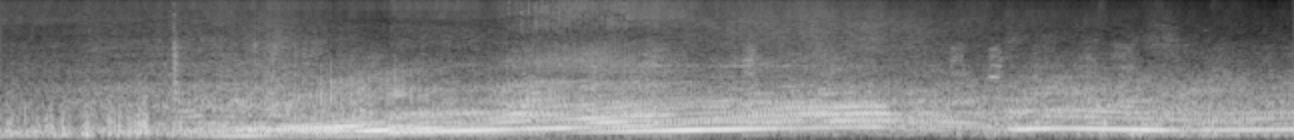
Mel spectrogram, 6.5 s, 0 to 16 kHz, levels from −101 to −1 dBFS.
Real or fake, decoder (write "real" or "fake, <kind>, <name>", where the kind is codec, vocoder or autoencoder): real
